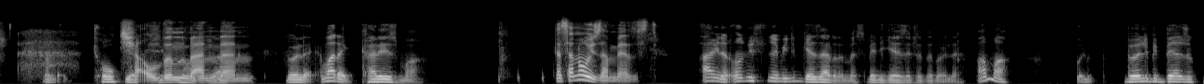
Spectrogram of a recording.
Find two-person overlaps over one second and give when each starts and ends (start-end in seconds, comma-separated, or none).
1.2-2.6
